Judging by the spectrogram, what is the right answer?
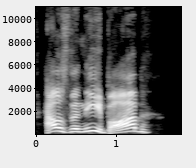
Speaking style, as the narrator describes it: Sanderson yelled out

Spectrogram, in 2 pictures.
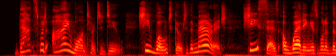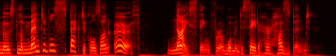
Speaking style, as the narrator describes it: exclaimed Mr

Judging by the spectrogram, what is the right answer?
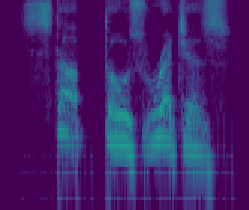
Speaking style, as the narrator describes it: gasped Kutuzov to the regimental commander

